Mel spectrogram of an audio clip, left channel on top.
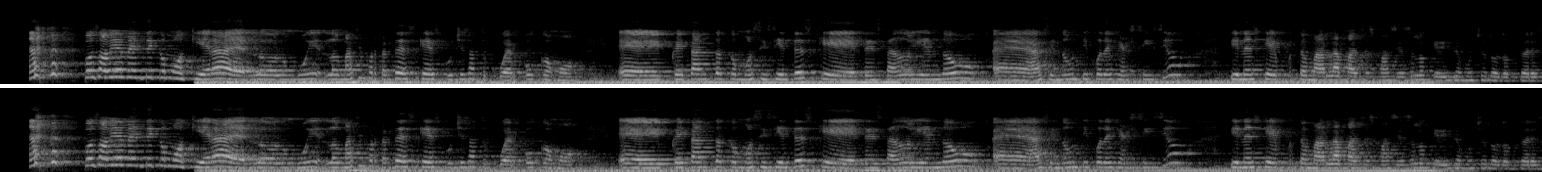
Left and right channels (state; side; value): normal; both; correlation 0.48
